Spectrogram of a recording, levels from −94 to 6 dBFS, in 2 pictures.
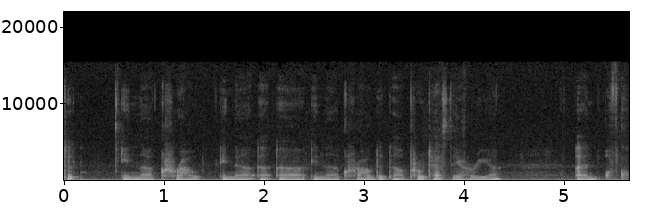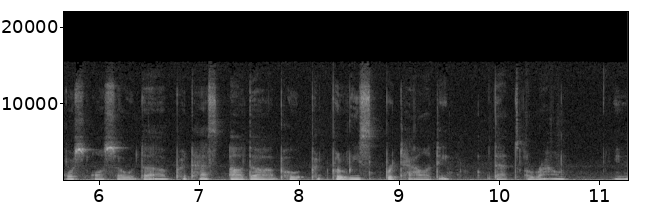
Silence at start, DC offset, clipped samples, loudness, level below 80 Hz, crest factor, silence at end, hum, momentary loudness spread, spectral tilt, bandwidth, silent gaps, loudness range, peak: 0 s; under 0.1%; under 0.1%; -34 LUFS; -50 dBFS; 22 dB; 0 s; none; 9 LU; -6 dB/octave; 15.5 kHz; none; 3 LU; -12 dBFS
